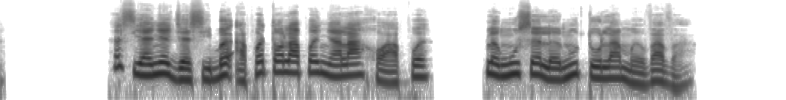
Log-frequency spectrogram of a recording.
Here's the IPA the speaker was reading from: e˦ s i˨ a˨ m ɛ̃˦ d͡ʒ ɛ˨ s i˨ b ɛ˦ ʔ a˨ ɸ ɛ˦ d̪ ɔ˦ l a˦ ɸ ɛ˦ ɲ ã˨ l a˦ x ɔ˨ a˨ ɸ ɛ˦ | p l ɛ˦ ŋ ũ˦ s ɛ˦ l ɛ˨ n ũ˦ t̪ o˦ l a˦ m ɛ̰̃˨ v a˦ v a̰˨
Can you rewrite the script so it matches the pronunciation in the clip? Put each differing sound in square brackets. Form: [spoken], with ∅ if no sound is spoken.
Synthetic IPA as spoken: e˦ s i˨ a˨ [ɲ] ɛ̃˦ d͡ʒ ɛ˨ s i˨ b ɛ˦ ʔ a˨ ɸ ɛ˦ [t̪] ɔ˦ l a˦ ɸ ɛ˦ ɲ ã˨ l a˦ x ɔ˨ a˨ ɸ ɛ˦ | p l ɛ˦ ŋ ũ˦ s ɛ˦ l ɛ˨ n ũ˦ t̪ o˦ l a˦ m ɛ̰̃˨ v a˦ v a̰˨

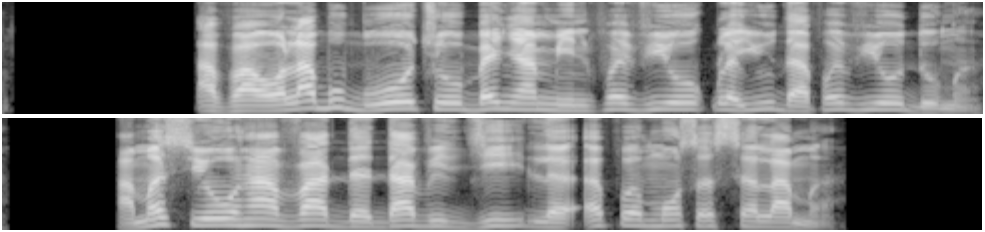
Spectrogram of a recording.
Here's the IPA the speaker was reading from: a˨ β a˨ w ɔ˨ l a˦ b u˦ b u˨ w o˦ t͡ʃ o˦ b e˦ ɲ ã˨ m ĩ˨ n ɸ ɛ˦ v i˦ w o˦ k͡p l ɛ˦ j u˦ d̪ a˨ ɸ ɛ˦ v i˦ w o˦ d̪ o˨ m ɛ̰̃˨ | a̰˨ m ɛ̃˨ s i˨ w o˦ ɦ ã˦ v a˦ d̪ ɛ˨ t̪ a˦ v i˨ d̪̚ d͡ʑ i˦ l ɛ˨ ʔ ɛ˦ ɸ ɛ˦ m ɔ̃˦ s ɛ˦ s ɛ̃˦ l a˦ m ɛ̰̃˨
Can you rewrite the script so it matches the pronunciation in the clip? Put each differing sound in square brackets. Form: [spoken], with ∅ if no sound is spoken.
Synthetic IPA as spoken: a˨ β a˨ w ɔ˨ l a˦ b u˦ b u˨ w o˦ t͡ʃ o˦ b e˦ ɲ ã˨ m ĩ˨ n ɸ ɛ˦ v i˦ w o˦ k͡p l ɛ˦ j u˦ d̪ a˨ ɸ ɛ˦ v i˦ w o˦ d̪ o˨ m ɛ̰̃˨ | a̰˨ m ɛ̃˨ s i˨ w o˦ ɦ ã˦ v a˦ d̪ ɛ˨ [d̪] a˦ v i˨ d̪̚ d͡ʑ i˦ l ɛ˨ ʔ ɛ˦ ɸ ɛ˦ m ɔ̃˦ s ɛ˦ s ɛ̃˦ l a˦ m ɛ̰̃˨

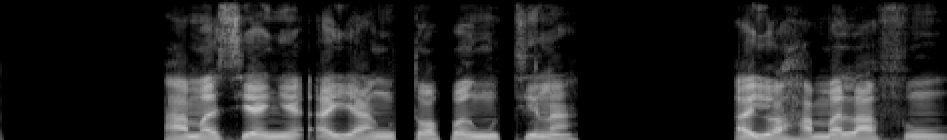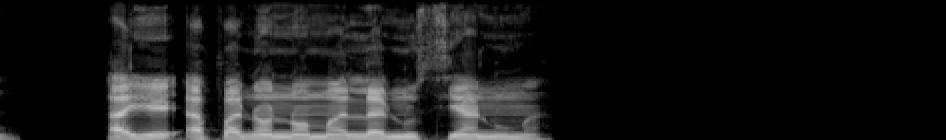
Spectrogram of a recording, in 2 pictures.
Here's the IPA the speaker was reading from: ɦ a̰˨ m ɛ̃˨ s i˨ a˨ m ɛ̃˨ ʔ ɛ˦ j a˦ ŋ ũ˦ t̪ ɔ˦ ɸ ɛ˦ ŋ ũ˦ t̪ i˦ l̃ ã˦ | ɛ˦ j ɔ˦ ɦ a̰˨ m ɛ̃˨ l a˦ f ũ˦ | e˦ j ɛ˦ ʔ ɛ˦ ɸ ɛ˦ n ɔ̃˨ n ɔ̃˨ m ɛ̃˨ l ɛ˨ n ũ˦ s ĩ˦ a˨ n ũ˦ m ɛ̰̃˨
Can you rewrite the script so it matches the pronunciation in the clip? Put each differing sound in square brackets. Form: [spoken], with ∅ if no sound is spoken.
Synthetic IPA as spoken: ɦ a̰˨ m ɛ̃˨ s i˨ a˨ [ɲ] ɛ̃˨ ʔ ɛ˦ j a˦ ŋ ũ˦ t̪ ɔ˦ ɸ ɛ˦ ŋ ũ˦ t̪ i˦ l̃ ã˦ | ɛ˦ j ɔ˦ ɦ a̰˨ m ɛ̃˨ l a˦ f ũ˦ | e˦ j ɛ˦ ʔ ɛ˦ ɸ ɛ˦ n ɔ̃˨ n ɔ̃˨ m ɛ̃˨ l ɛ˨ n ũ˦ s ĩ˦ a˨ n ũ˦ m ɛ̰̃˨

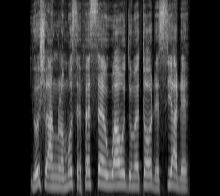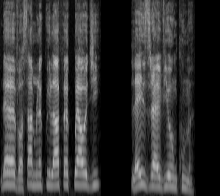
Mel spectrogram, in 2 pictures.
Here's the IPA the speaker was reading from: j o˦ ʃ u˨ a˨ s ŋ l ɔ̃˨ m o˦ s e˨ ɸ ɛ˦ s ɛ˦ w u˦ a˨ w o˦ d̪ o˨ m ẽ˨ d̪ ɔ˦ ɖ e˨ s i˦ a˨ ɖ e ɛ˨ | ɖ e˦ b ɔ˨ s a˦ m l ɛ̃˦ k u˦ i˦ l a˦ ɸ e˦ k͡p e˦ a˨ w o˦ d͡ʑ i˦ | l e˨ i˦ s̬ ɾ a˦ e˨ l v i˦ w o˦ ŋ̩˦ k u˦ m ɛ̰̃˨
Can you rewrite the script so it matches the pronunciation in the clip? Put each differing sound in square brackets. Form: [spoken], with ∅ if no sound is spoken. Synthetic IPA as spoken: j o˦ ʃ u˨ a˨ [∅] ŋ l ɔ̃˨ m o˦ s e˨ ɸ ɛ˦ s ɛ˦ w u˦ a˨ w o˦ d̪ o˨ m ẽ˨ [t̪] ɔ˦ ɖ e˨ s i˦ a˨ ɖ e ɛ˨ | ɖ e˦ [v] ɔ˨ s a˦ m l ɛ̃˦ k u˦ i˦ l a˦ ɸ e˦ k͡p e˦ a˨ w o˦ d͡ʑ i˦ | l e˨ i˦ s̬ ɾ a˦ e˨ l v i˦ w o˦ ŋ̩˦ k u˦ m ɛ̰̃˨

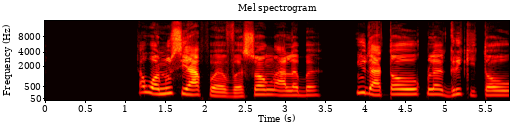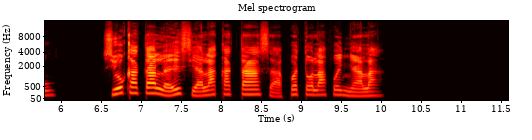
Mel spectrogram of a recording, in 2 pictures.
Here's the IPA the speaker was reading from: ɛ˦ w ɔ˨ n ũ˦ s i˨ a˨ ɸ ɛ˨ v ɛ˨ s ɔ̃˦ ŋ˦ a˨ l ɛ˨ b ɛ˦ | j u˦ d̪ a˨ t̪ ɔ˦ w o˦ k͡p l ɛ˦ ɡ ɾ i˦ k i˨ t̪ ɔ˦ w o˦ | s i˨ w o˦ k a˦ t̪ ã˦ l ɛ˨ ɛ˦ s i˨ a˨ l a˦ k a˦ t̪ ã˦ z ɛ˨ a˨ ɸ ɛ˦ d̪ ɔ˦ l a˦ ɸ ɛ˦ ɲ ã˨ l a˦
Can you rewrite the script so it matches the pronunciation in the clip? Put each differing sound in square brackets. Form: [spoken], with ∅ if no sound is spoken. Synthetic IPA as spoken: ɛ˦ w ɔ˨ n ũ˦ s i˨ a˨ ɸ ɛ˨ v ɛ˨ s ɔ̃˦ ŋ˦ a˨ l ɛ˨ b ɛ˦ | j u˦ d̪ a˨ t̪ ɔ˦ w o˦ k͡p l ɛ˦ ɡ ɾ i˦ k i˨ t̪ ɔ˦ w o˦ | s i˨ w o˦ k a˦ t̪ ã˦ l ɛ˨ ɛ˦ s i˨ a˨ l a˦ k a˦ t̪ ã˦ [s] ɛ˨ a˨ ɸ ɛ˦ [t̪] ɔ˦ l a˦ ɸ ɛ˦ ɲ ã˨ l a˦

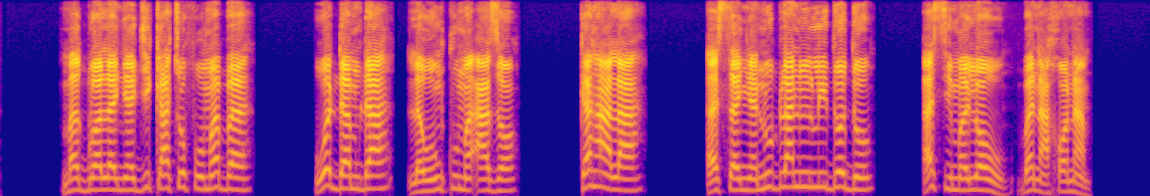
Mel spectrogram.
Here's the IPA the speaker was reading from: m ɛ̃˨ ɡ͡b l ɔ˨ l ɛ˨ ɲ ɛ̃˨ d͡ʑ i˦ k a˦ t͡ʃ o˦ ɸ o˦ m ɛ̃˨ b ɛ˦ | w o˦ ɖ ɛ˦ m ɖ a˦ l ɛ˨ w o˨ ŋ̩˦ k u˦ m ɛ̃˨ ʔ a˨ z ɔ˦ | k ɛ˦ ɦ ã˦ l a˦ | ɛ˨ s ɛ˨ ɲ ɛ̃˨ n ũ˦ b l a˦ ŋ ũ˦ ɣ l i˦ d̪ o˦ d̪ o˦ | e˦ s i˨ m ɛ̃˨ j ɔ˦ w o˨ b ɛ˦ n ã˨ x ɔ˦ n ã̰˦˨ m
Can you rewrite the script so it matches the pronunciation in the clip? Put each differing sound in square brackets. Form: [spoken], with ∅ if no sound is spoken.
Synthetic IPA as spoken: m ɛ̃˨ ɡ͡b l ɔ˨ l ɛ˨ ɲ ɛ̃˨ d͡ʑ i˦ k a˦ t͡ʃ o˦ ɸ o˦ m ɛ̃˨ b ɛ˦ | w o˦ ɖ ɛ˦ m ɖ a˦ l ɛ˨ w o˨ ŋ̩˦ k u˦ m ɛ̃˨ ʔ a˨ z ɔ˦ | k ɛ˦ ɦ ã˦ l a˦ | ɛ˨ s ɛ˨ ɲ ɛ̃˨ n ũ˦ b l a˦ [n] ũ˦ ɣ l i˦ d̪ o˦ d̪ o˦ | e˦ s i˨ m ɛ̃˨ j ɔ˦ w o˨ b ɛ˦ n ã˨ x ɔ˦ n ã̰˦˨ m

